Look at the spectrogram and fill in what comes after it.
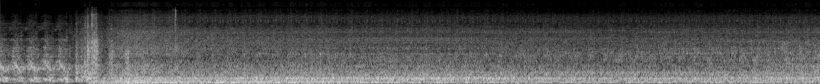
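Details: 2008 LMM Duramax diesel, prone to clunk-click no-crank after sitting in cold below 20°F: after jumping the starter relay, short crank then fires and settles into a steady, even idle clatter.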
